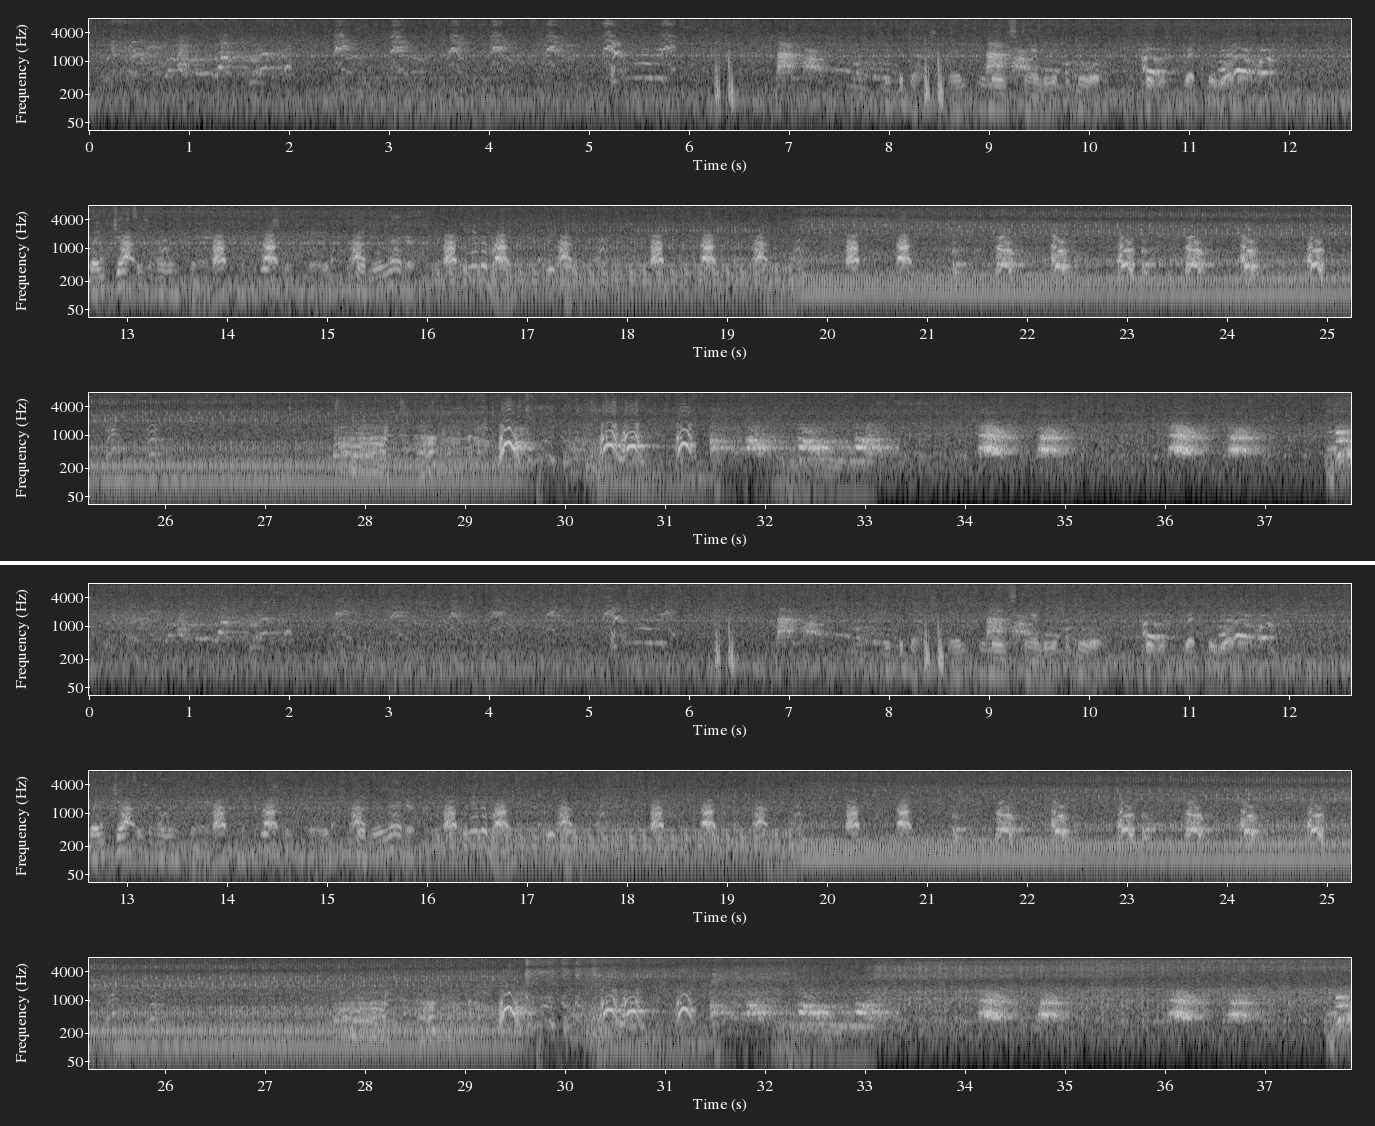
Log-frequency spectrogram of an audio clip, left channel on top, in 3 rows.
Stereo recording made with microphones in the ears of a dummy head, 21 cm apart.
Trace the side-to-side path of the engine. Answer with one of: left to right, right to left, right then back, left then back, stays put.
left to right.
